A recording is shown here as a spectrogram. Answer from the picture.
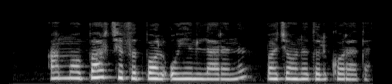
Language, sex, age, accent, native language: Uzbek, female, 18-24, Qashqadaryo, Uzbek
